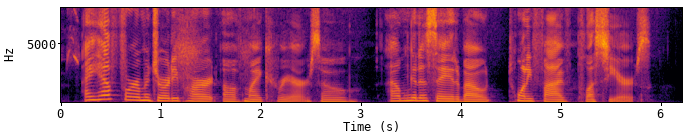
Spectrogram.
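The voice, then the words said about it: Slight Chicago accent. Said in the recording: “you have a little Chicago accent ... Chicago. Yeah, no, I hear it.”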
